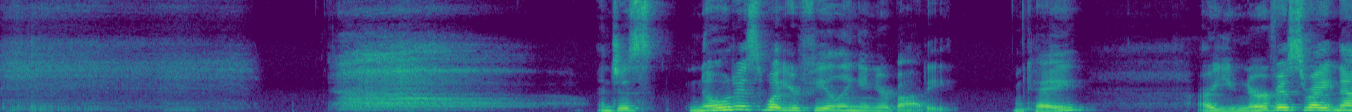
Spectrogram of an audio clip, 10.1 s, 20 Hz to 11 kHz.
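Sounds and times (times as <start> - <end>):
deep breath in a guided breathing exercise: 0.0 - 4.4, 8.2 - 9.0
speech: 4.5 - 8.2, 9.0 - 10.1.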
